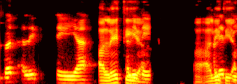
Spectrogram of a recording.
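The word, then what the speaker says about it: ἀλήθεια: Aletheia. Aletheia. Aletheia. Kasi yung accent mo, doon mo itataas yung boses. Sa Eta po.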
